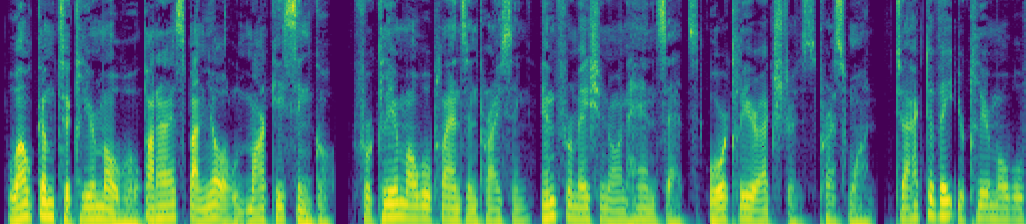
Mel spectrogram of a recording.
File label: IVR Telephone, voiceover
